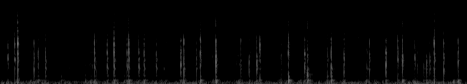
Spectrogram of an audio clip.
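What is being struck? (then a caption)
Mechanical keyboard with plastic keycaps. Fingertips of both hands type quickly on a D84 mechanical keyboard with brown switches and cream and red plastic keycaps. A steady run of short, crisp clacks with bright tops fades almost instantly, over a soft low rumble.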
